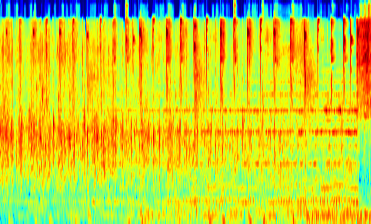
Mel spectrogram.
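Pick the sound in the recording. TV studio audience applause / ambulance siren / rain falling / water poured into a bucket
TV studio audience applause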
